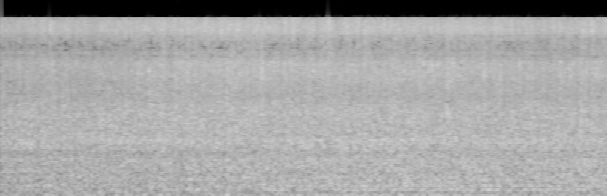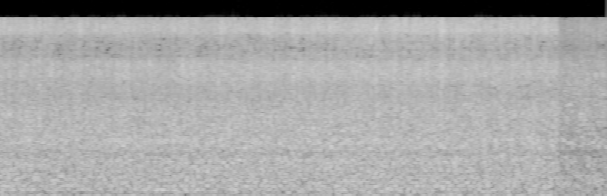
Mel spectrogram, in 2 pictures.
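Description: Heavy rain falling on a greenhouse's corrugated plastic roof panels: a loud, steady rushing hiss with no let-up.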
